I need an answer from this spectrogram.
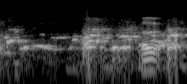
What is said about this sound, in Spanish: Ah, es que una vecina creo que llegó y tiene como mil perros. Entonces ese es el sonido que está escuchando.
